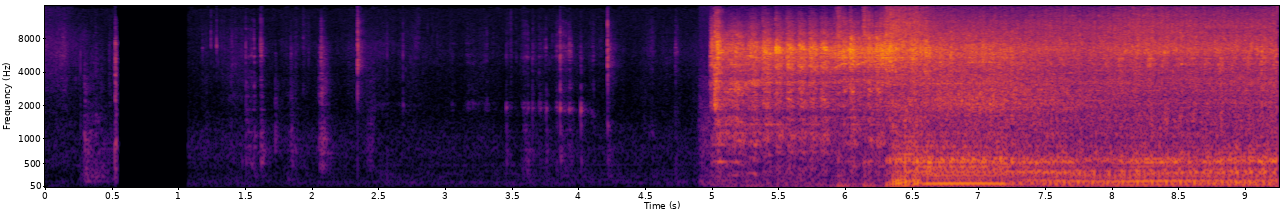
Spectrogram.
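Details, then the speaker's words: BMW E90 M3 V8, 6-speed manual, cold start after sitting three to five months on old fuel: cranks and flares loud with metallic banging/knocking over cold idle; owner suspects bolts rattled loose where the X-pipe meets up. "So, while the car warms up, not sure if you guys heard that sound during cold start where it's it's kind of like banging or like it's kind of like a knocking noise. I'm pretty sure where the Xpipe meets up, the bolts might have rattled loose."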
